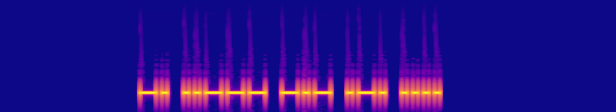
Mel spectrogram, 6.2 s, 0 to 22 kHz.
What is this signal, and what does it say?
Morse code, heard as a keyed tone, about 21 wpm, 700 Hz. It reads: N2KRH
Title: USA Call Signs - 5 Characters - 22wpm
